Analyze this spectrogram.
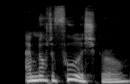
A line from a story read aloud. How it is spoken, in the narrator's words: she said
